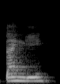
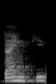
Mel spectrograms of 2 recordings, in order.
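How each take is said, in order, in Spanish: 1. La consonante después de la n suena como g. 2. La consonante después de la n suena como k. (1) "sino es Tangi en la pronunciación" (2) "no es Tanki"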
